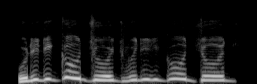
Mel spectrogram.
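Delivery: squawky, high cartoon vulture voice. Recalling the vulture from the Looney Tunes commercials, Looney Tunes vulture voice. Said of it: "he was all like".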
